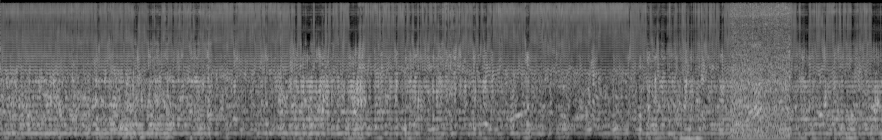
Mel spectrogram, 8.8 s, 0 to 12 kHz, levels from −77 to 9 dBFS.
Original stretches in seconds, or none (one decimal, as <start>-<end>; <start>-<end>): 7.3-7.9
